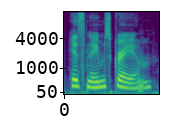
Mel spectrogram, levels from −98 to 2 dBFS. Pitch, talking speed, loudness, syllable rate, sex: 190 Hz, 140 wpm, -17 LUFS, 4.4 syllables/s, female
